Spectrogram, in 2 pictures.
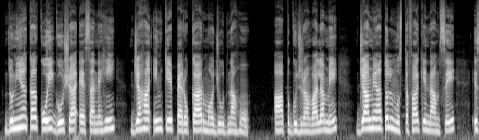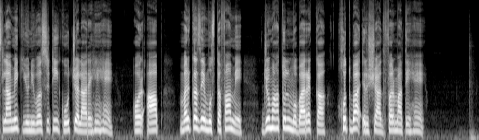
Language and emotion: Urdu, neutral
